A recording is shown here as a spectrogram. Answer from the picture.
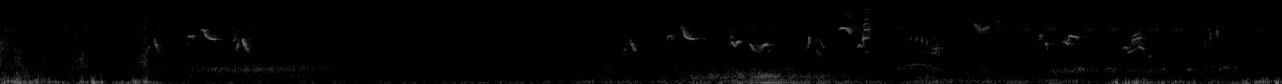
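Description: Wild birds chirping in short, scattered calls, busiest in the second half, over faint outdoor background noise, with a few soft knocks near the start.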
